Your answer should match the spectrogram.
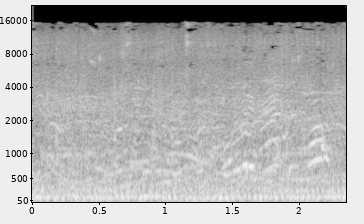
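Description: Many people talking at once, with a horse's hooves clopping on a paved road.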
